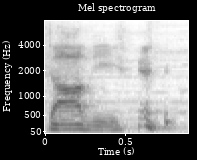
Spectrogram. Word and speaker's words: Davy: It's actually pronounced Davy.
